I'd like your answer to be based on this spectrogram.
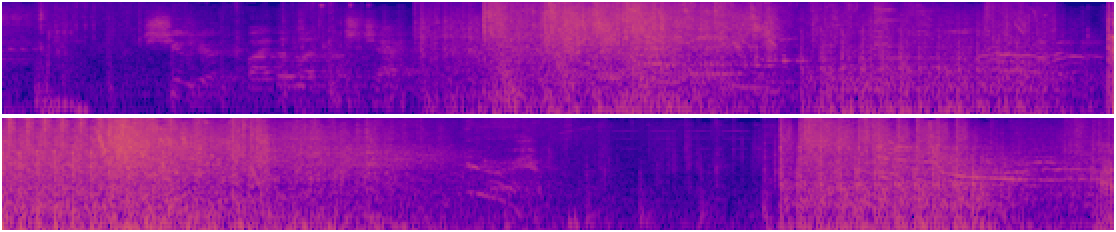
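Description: Bursts of rapid gunfire crackle through a busy battle soundscape in the video game Call of Duty: Infinite Warfare, with loud volleys swelling and fading over several seconds while a voice talks over it.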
